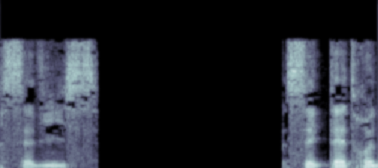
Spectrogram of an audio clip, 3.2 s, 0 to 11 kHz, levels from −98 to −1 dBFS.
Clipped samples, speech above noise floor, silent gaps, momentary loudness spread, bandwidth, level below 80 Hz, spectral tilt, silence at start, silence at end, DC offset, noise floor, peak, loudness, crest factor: under 0.1%; over 71 dB; 0.82-2.34 s; 8 LU; 8.8 kHz; -50 dBFS; -3.5 dB/octave; 0 s; 0 s; under 0.1%; under -90 dBFS; -2 dBFS; -19 LUFS; 20 dB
